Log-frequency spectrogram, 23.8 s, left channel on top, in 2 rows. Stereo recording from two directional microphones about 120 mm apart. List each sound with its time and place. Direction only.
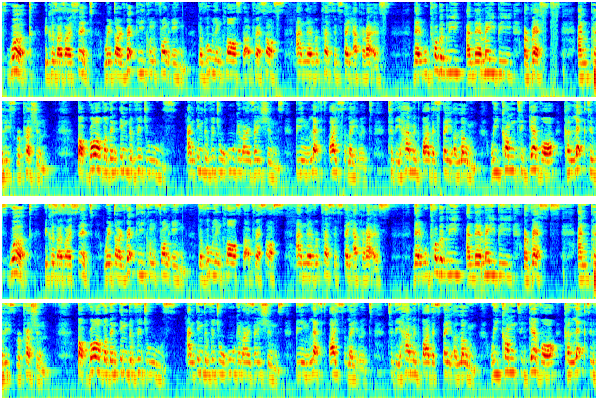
0.2 s speech: 35° right (ahead or behind)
